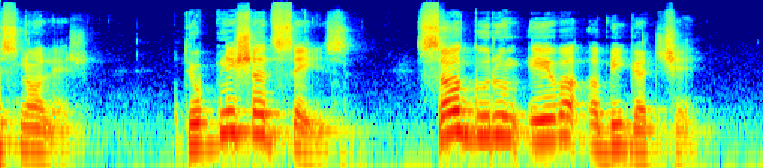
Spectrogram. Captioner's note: speaking hindi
